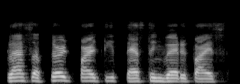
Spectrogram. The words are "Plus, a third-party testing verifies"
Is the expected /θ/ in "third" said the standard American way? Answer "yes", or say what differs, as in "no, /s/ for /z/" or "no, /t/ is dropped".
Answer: no, /t/ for /θ/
